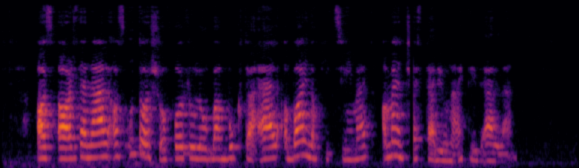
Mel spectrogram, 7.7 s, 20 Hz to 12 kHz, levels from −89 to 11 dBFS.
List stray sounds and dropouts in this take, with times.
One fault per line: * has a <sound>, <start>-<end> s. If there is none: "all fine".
* has a dropout, 5.5-5.5 s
